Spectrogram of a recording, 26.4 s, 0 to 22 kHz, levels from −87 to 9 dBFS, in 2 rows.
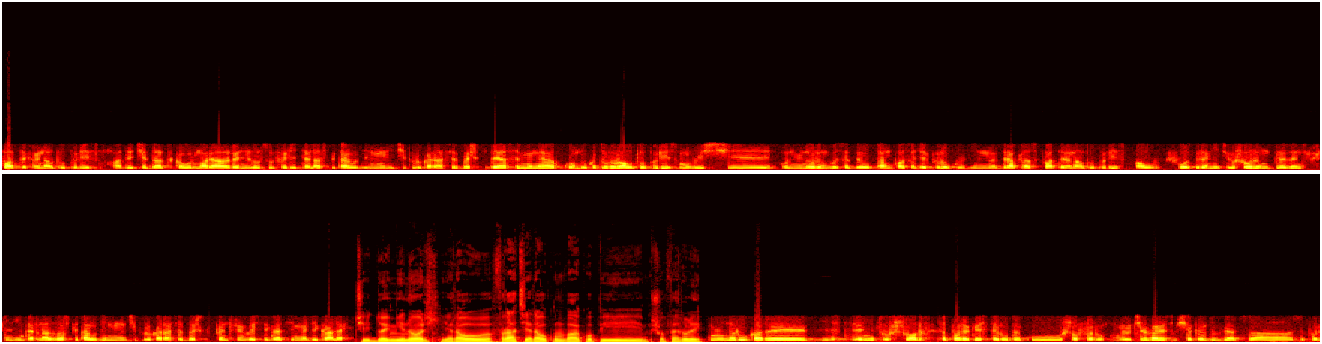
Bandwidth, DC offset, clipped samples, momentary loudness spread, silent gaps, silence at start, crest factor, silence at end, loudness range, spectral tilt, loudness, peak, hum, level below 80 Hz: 7 kHz; under 0.1%; under 0.1%; 9 LU; none; 0 s; 16 dB; 0 s; 3 LU; -8.5 dB/octave; -18 LUFS; 0 dBFS; none; -54 dBFS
